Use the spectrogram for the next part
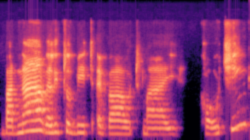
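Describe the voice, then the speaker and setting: A middle-aged woman from Slovakia speaks English with a Slovak accent, her voice sitting at an ordinary middle pitch. She talks earnestly about coaching, with small restarts as she searches for words. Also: expressive, measured pace, fairly bright tone. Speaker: holistic well-being coach, guest. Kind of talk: casual interview chat.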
